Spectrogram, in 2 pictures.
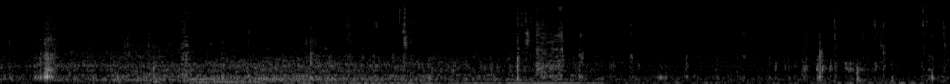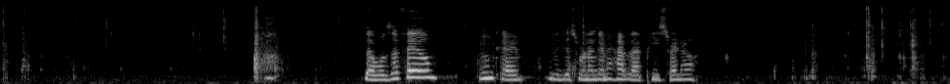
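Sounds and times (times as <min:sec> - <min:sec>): quiet chewing of fries: 0:00.0 - 0:11.9, 0:16.6 - 0:19.0.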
